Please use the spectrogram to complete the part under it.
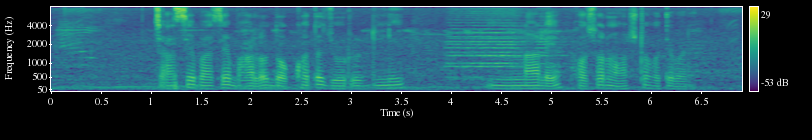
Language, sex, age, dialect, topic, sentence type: Bengali, male, 18-24, Western, agriculture, statement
